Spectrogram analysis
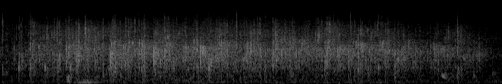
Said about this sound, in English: As you sit, we applaud you again.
